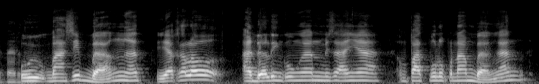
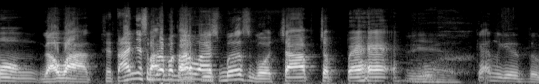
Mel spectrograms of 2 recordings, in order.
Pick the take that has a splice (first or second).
first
